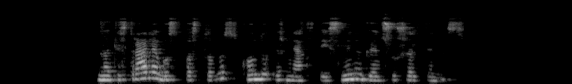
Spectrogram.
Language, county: Lithuanian, Alytus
